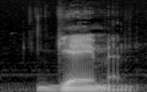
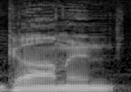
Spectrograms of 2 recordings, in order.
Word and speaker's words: Gaiman: So I saw a little piece of video of Neil Gaiman pronouncing his name. – Oh, really? – And it's Neil Gaiman. – Okay. – You know, not Gaiman, all this.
